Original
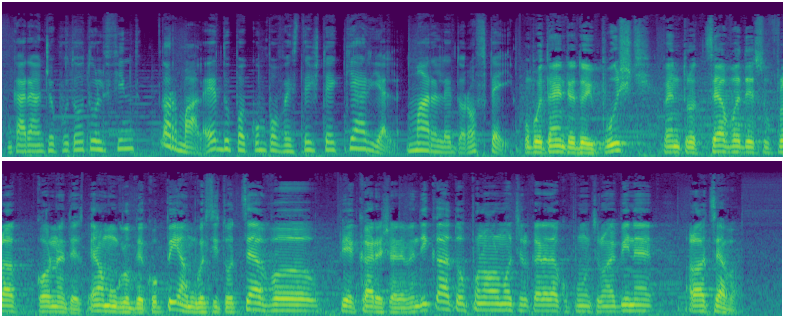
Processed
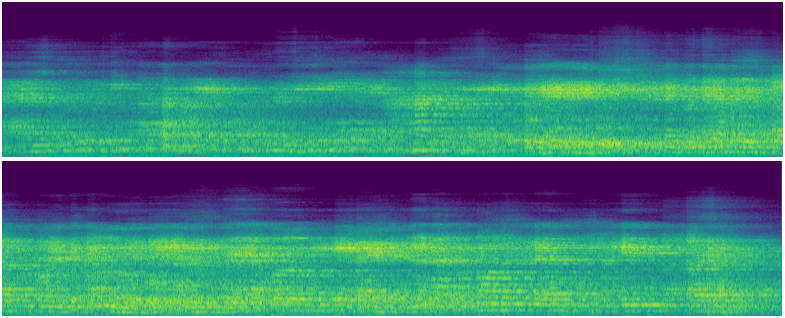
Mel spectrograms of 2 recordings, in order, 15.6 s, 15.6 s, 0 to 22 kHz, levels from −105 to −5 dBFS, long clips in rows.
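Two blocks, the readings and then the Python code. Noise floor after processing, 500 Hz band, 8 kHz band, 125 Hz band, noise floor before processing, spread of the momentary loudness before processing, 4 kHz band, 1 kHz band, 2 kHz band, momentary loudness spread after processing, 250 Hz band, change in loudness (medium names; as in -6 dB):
-29 dBFS, +1.0 dB, under -15 dB, -1.5 dB, -45 dBFS, 9 LU, +0.5 dB, +3.5 dB, +12.5 dB, 13 LU, -0.5 dB, +5.5 dB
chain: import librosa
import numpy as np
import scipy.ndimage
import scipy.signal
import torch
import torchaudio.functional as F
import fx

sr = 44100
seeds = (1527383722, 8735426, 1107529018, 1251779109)

y = fx.spec_swells(x, sr, rise_s=1.4)
y = fx.level_steps(y, sr, step_db=10)
y = fx.lowpass_res(y, sr, hz=2200.0, q=11.0)
y = fx.rev_plate(y, sr, seeds[0], rt60_s=4.0, hf_ratio=0.4, predelay_ms=0, drr_db=-4.0)
y = y * 10.0 ** (-5.5 / 20.0)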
